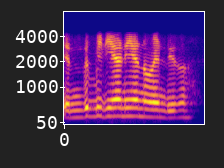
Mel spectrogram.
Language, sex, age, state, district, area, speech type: Malayalam, female, 45-60, Kerala, Kottayam, rural, conversation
